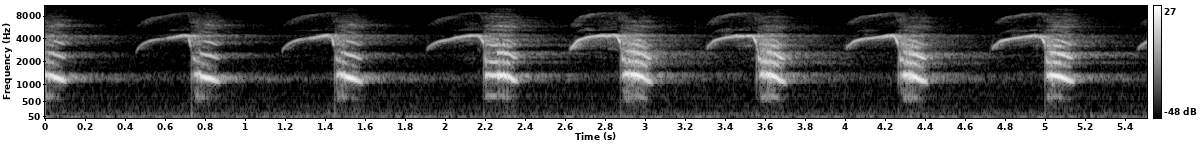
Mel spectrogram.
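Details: Golden eagle at its nest in Estonia on 17 July 2024, father with a pigeon, young already fed: eight insistent, upswept-then-falling piercing calls in rhythmic sequence, every 0.7 seconds, over a quiet, faintly rumbling background.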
